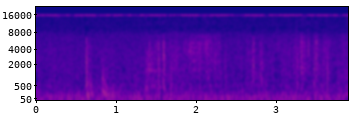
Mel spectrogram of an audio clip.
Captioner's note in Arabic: يغلق الباب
